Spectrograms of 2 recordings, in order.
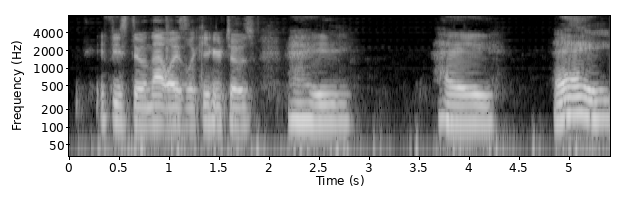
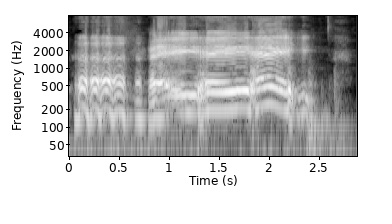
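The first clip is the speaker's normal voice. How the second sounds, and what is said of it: Fat Albert cartoon character voice. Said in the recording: “do the Fat Albert voice.”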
